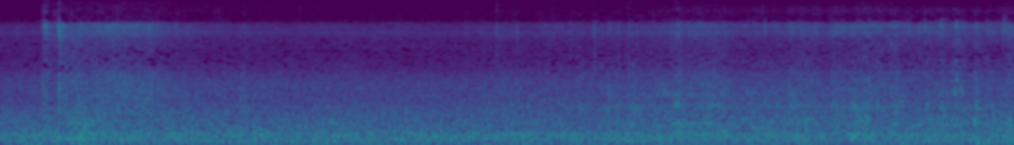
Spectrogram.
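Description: Pool water splashing and sloshing as a swimmer dives in and swims the crawl, over a steady rushing noise. There is a sharper splash about half a second in.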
